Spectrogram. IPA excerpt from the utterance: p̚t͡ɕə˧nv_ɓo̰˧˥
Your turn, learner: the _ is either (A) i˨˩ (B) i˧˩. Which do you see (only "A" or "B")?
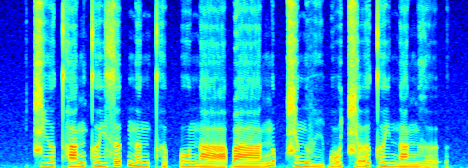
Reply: A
